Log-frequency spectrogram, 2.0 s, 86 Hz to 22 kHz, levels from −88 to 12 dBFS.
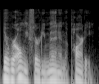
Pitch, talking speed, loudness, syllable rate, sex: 100 Hz, 240 wpm, -16 LUFS, 7.2 syllables/s, male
